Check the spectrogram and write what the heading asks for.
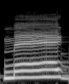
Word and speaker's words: Megatherium: You say it like this. Megatherium.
